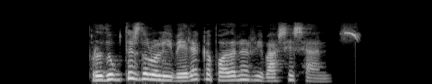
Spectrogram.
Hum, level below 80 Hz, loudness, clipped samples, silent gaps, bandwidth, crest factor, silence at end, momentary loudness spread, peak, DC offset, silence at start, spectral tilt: none; -60 dBFS; -17 LUFS; under 0.1%; 3.33-3.39 s; 7.6 kHz; 16 dB; 0.7 s; 9 LU; -2 dBFS; under 0.1%; 0.9 s; -5 dB/octave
